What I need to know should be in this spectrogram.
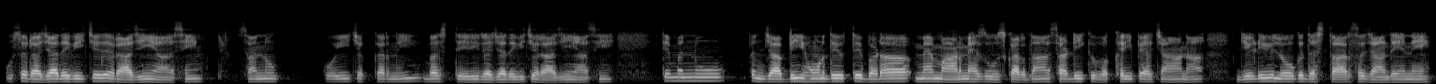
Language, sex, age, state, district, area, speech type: Punjabi, male, 18-30, Punjab, Rupnagar, rural, spontaneous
